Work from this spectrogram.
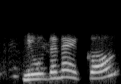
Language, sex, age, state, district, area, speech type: Sanskrit, female, 18-30, Kerala, Kozhikode, rural, conversation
